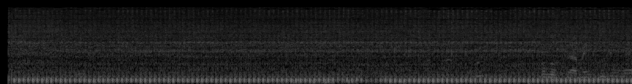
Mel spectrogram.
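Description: A small engine running steadily with a fast, even pulse, briefly dropping in level about three and a half seconds in; a voice is faintly heard near the end.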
